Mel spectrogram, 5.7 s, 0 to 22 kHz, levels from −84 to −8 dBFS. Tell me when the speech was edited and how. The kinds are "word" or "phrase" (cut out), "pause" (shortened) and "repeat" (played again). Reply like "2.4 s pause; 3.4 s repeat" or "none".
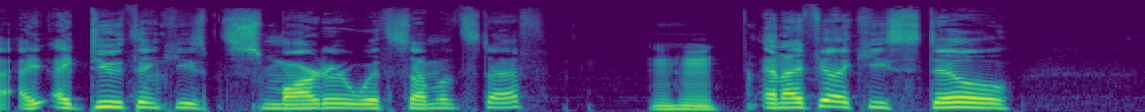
1.0 s word; 2.3 s word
